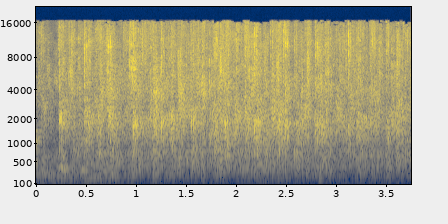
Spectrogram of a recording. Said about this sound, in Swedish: Spontana applåder.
